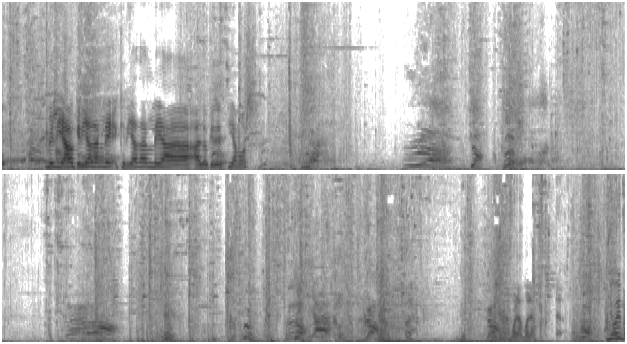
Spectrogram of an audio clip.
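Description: Metal weapons clash and thud in a fight.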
